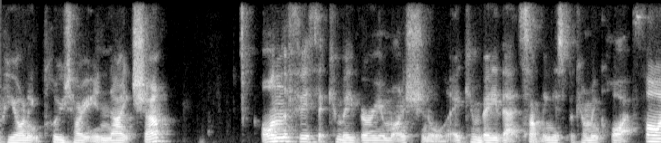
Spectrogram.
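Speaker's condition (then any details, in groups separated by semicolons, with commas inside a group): No condition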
